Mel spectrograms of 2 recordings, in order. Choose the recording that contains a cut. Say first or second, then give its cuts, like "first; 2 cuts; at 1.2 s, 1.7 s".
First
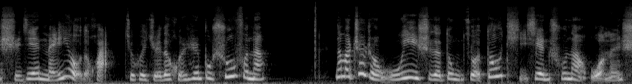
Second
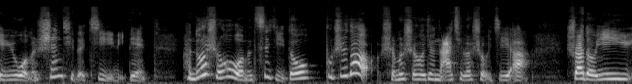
first; 1 cut; at 3.3 s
